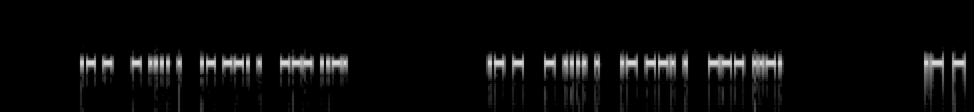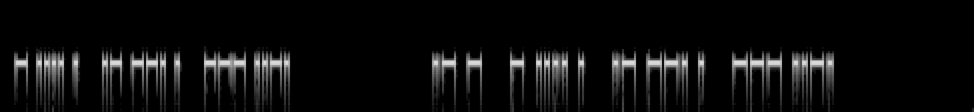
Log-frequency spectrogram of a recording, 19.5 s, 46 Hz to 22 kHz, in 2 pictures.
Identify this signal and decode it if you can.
Morse code, heard as a keyed tone, about 34 wpm, 700 Hz. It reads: AT THE AGE OF AT THE AGE OF AT THE AGE OF AT THE AGE OF
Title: Speed-Racing - Sets of 4 Words 28wpm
